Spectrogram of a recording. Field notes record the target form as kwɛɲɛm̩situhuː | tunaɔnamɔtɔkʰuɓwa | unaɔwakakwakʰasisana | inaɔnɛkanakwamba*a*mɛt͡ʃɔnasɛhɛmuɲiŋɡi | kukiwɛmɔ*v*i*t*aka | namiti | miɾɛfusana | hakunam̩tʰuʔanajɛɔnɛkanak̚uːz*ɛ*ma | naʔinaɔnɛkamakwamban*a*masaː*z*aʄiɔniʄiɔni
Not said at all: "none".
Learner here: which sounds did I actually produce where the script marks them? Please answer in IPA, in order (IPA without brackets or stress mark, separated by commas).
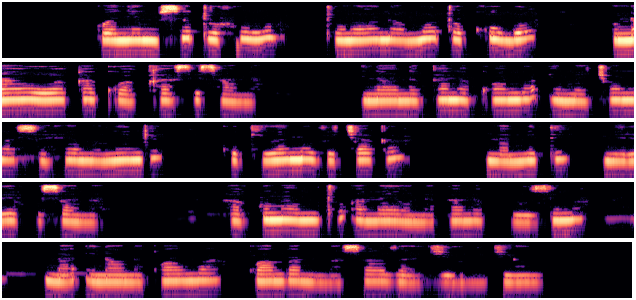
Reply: i, v, t͡ʃ, i, i, z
